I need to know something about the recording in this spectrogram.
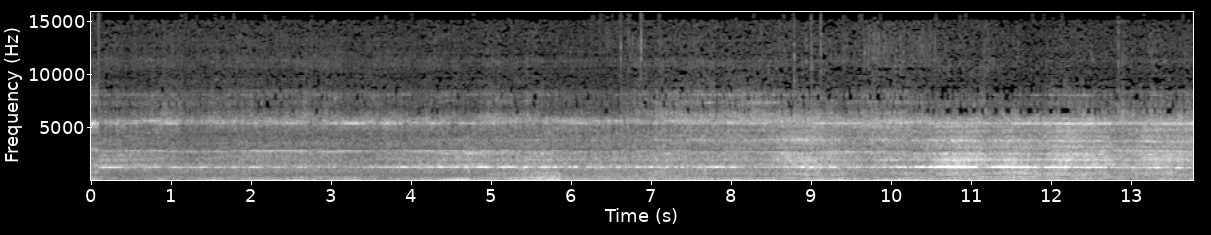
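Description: A jet airliner's engines roar steadily in the distance.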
